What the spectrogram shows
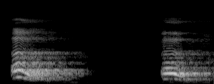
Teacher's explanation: Nah, posisi mulut kita itu dia semi tertutup. E e tidak terlalu terbuka dan tidak tertutup sama sekali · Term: e madya atas tengah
